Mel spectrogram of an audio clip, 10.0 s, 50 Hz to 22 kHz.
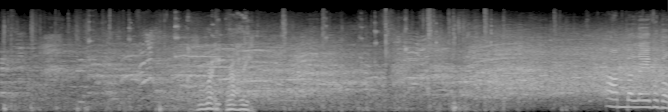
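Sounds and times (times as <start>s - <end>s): shoe squeaks on court: 1.1s - 3.0s.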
